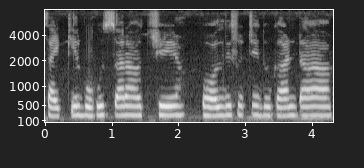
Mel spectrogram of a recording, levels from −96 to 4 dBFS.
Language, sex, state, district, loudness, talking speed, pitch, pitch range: Odia, female, Odisha, Sambalpur, -13 LUFS, 95 wpm, 235 Hz, 230-240 Hz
